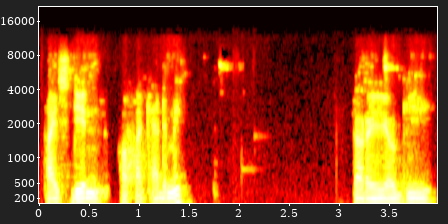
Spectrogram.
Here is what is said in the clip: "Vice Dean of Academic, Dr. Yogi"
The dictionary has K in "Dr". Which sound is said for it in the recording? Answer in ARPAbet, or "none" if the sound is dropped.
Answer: none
